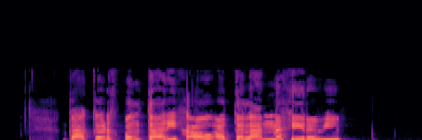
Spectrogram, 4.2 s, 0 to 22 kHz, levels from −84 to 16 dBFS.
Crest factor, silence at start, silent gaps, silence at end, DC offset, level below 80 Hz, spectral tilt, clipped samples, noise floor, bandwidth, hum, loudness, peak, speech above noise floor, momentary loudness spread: 16 dB; 0.7 s; none; 0.85 s; under 0.1%; -60 dBFS; -5 dB/octave; under 0.1%; -64 dBFS; 11.5 kHz; none; -15 LUFS; 0 dBFS; 49 dB; 4 LU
